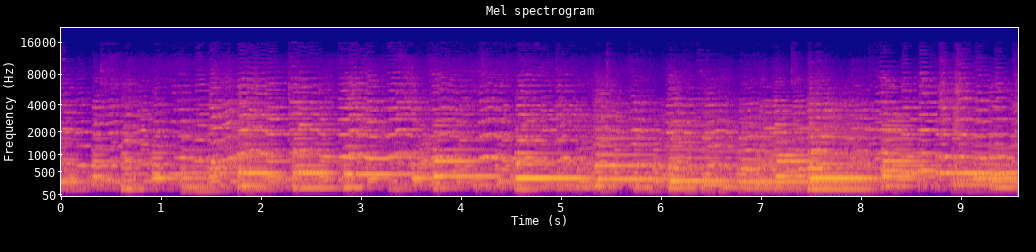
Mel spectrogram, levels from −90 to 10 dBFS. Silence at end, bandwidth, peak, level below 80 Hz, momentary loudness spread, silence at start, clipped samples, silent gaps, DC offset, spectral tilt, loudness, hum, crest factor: 0 s; 11.5 kHz; 0 dBFS; -66 dBFS; 8 LU; 0 s; under 0.1%; none; under 0.1%; -5.5 dB/octave; -16 LUFS; none; 14 dB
